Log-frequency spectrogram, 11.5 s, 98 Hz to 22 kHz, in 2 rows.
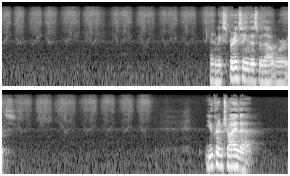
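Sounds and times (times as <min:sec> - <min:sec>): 
hands rubbing together: 0:00.0 - 0:08.8
speech: 0:04.2 - 0:06.0, 0:09.8 - 0:10.8.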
